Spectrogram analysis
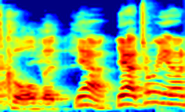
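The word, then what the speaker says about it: Torreon: so we pronounce it torion t that's like the more the Spanish pronunciation there's actually a town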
